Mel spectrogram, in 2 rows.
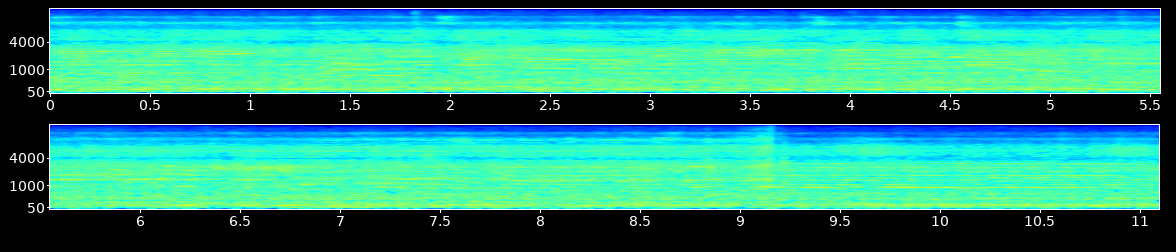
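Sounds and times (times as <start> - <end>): faint music: 0.0 - 11.0
shop background hum: 0.0 - 11.0.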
